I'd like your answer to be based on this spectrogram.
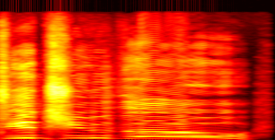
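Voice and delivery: high, long-drawn disbelief; mock sceptical retort. Challenging the witch's warning, high drawn-out scepticism. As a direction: stretch it out high, doubting her. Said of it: "And I'm like".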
